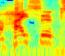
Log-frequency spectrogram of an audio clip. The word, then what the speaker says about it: hyssop: Okay, there's something called HYSSOP, a hysop, some pronounce it hyssop. It's in the parish of Taras HaMetzora.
